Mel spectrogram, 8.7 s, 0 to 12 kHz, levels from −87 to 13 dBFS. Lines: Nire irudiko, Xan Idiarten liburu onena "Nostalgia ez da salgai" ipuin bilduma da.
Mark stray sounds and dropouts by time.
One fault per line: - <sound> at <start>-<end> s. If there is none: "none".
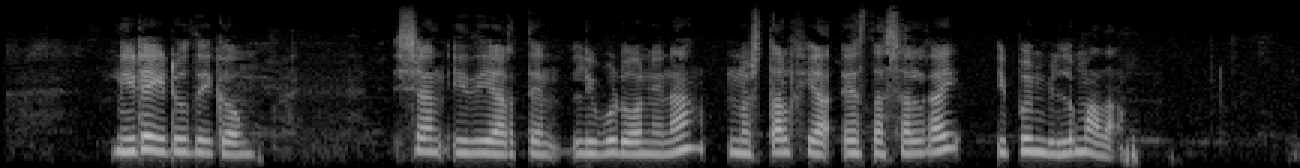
none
